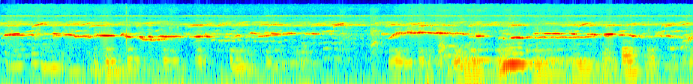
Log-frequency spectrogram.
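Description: A cheerful tune is whistled steadily with bright, wavering melodic notes, set against a busy, full background of other tonal sounds that continues throughout.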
